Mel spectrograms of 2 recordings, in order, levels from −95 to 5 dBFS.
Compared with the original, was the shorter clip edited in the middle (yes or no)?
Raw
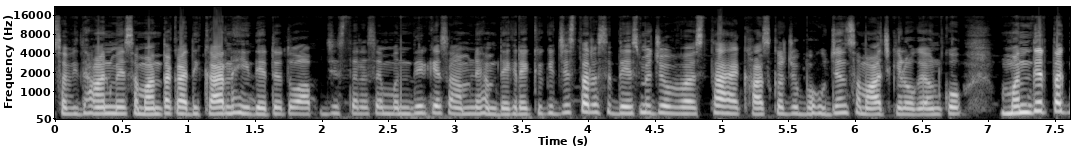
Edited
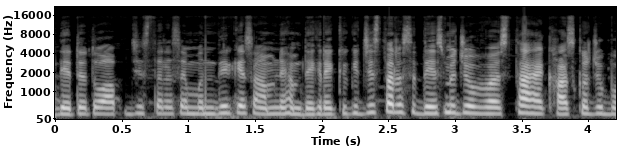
no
